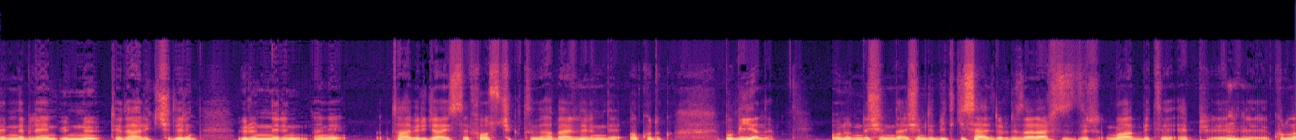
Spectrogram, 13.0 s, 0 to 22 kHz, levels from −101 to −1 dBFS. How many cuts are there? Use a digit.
1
